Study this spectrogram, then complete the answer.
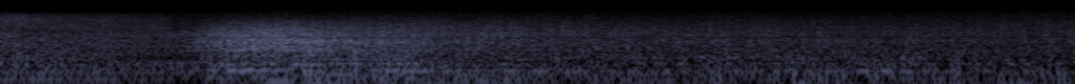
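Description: A car rolls to a stop.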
